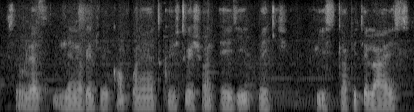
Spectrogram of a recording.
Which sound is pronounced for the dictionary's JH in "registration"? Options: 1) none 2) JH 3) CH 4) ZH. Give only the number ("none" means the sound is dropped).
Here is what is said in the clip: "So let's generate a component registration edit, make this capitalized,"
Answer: 4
